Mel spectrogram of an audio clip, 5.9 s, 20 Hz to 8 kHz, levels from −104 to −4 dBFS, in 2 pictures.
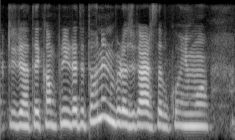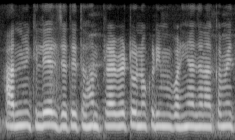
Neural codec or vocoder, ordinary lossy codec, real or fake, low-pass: none; none; real; 7.2 kHz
